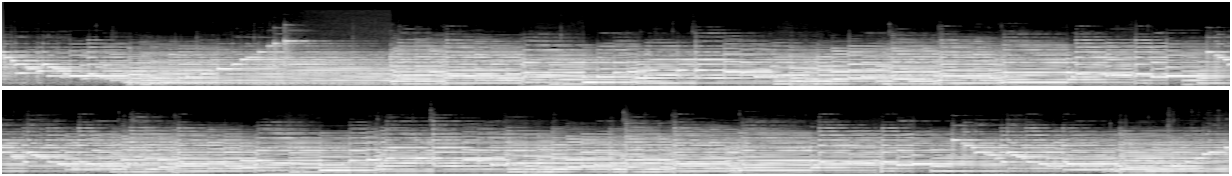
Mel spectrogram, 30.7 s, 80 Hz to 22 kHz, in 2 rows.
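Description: Boston GP-156 baby grand piano being played in a continuous flowing passage of sustained chords, with rising runs up the keyboard about three seconds in and again near the end.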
